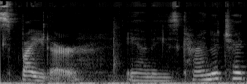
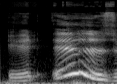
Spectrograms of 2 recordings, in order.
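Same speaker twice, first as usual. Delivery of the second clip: loud elephant reply; a big booming yes; 4 semitones higher, 9 dB louder than usual. Acted. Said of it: "agreed Elephant".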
